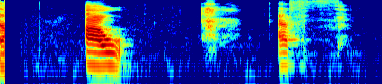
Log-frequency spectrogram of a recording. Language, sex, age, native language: Icelandic, female, 9, Icelandic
